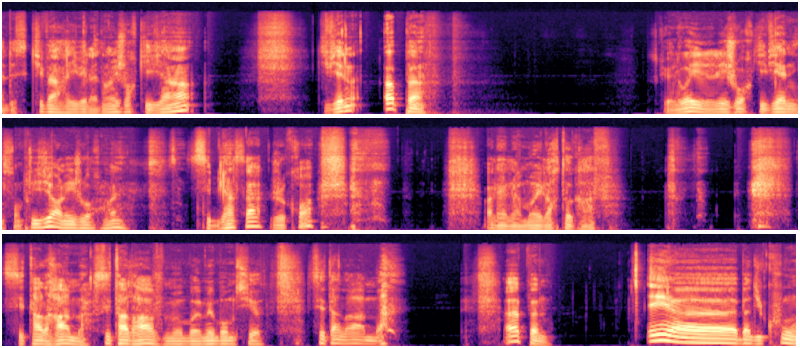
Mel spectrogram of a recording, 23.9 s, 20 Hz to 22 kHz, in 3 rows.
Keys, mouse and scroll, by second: 4.3 click, 4.3 space.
